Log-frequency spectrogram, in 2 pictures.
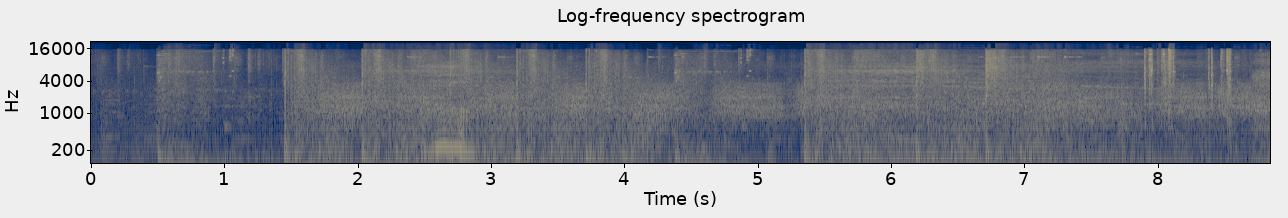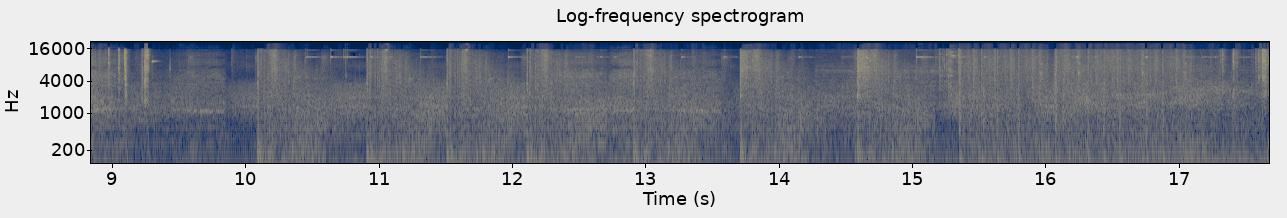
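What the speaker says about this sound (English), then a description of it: "these are the good explosive rounds." Explosive rounds fire in a video game as a dense, continuous fusillade of loud gunshots and blasts, sustained throughout with occasional brief breaks.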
